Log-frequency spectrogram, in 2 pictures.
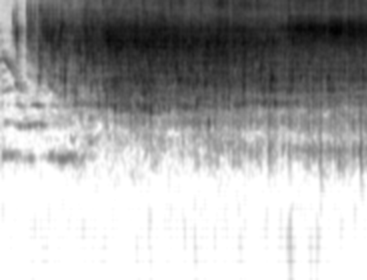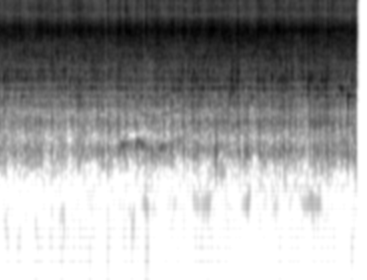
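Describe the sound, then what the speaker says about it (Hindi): Oil heating in an iron kadai on a chulha hisses and crackles steadily, a loud continuous broadband sizzle that holds nearly unchanged for several seconds after a brief softer start. "बर्तमान हमर कढ़ाटा भल भाबे ताती गलानी एबे तेल एथरे दे दबा"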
